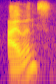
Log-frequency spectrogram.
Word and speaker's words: island: you explain this world Islands yeah islands uh the pronunciation is just kind of different andir choir yeah okay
